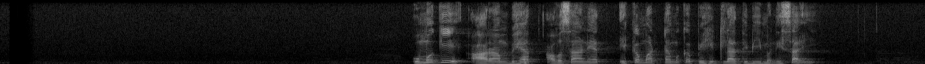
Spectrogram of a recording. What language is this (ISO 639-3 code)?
sin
